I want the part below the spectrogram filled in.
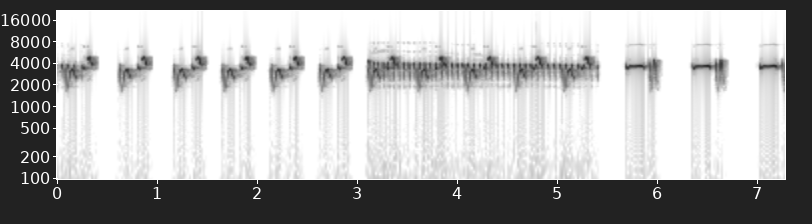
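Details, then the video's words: Lure call of a red-headed prinia, meant to make birds approach: repeated high, hooked chirps roughly twice a second, then a dense buzzy rattling trill, followed by a few clear whistled notes, with no other sounds. "suara pikat burung kecil PRENJAK kepala merah baru//di jamin 💯% auto nyamperin"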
